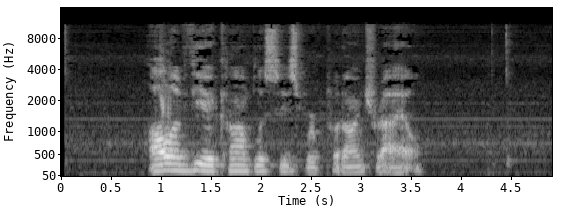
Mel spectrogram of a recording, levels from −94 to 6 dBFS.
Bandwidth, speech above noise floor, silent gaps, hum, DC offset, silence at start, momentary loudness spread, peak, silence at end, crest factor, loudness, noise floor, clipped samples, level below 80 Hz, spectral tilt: 11.5 kHz; 37 dB; none; none; under 0.1%; 0.9 s; 14 LU; 0 dBFS; 1.3 s; 18 dB; -17 LUFS; -53 dBFS; under 0.1%; -58 dBFS; -5.5 dB/octave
